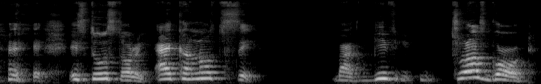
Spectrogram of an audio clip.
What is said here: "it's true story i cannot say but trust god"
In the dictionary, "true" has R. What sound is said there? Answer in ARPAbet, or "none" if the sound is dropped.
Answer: none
